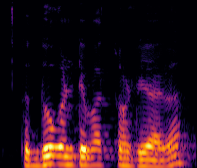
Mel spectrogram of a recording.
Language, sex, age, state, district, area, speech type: Hindi, male, 30-45, Madhya Pradesh, Gwalior, rural, spontaneous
